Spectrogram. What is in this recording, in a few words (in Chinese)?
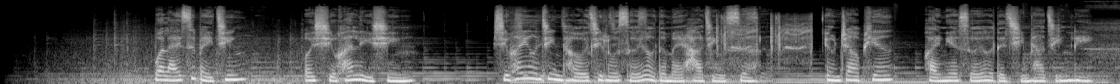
宣传片 旅游 时尚; 我来自北京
